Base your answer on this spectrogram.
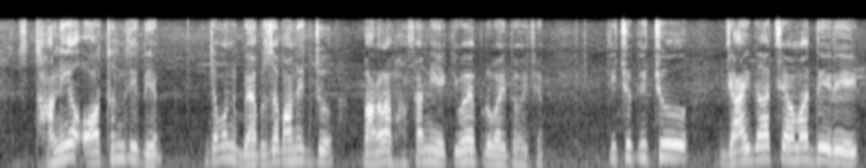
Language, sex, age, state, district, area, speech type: Bengali, male, 18-30, West Bengal, Bankura, urban, spontaneous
